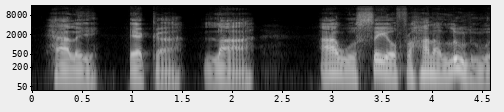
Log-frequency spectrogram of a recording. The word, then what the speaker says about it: Haleakala: As soon as I get back from Haleakala, pronounced Hale-eka-la, I will sail for Honolulu again, and thence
